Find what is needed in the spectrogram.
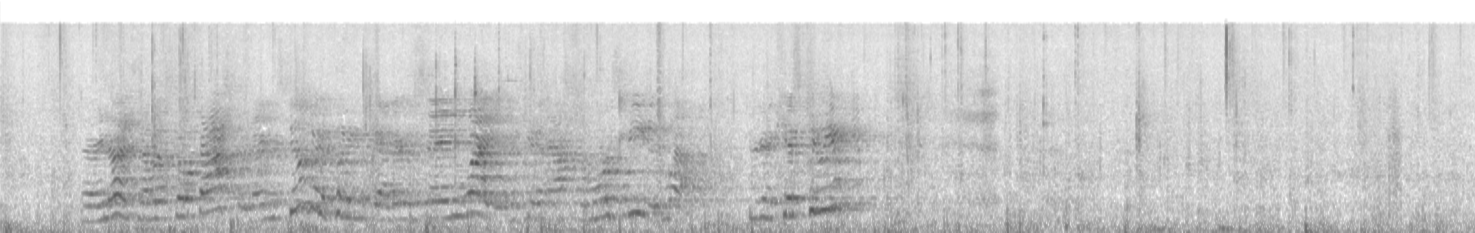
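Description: Hoofbeats of a horse trotting on soft dirt arena footing, with a person's voice talking over them for most of the first nine seconds or so.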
